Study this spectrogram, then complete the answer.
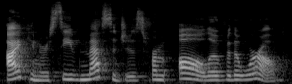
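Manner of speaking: proud storybook announcement with extra volume; Brooker. A narrator's reading. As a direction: boast about it, punching the key words. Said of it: "announced Brooker proudly".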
